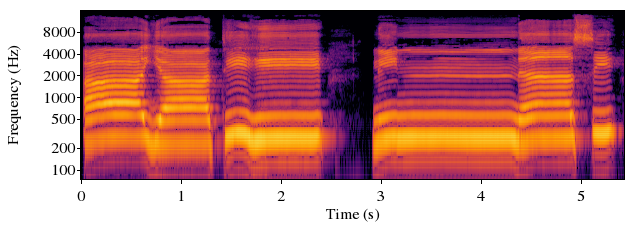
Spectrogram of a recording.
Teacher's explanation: آیا کھڑی حرکات ہے، 2 حرکت کے برابر کھینچیں گے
